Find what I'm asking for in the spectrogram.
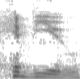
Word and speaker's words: Hivju: I think I said Hivju. Christopher Hivju.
